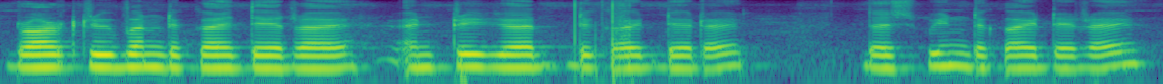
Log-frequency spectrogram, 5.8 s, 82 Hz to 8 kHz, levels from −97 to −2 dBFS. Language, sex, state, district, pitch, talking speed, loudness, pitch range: Hindi, female, Arunachal Pradesh, Lower Dibang Valley, 205 Hz, 175 wpm, -17 LUFS, 195-210 Hz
